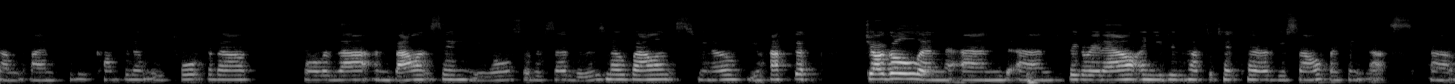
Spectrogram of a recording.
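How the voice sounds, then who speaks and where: A woman's voice: medium pitch, fairly bright tone, slightly rough, highs cut off. A woman moderating a panel discussion on a video call, hesitating and restarting as she moves through questions. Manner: halting, with fillers and restarts.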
